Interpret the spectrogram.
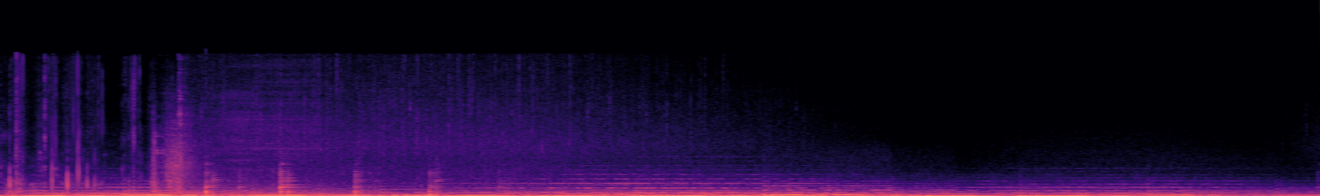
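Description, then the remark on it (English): Steady rain patters and hisses on hard surfaces, with scattered louder drips early on, layered over a low, sustained droning background that fades slightly near the end. “All right, so you head back out onto the metal staircase on the outside of the building, back into the old Zeta City rain”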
